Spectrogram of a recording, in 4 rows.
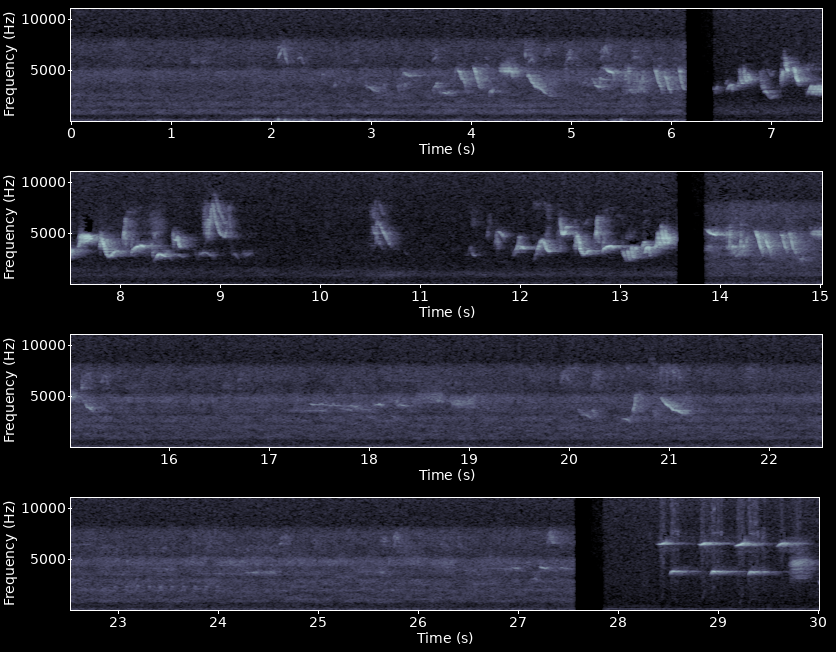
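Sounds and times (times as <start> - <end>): small birds chirping: 2.0 - 9.4, 11.4 - 15.6, 16.5 - 22.0, 28.4 - 30.0.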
